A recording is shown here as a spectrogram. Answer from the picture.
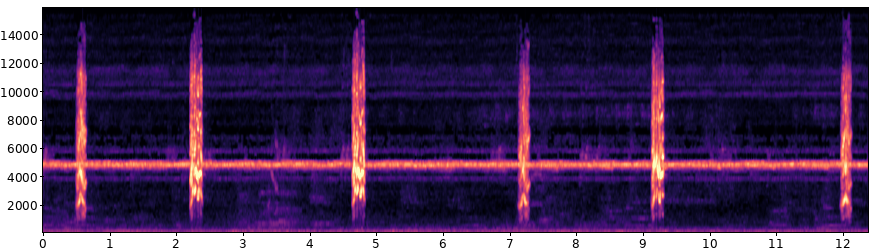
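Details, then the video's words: A green-cheeked conure plays alone in the forest, calling with six short, scratchy screeches spaced about two to two and a half seconds apart against a continuous high, ringing whine like insects. "green cheek conure parrot sounds"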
